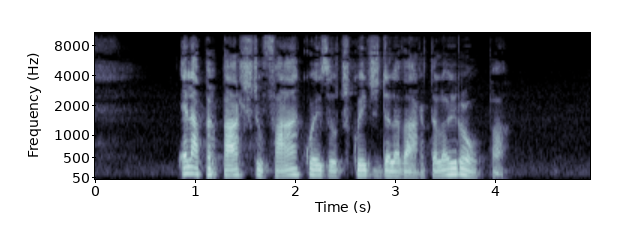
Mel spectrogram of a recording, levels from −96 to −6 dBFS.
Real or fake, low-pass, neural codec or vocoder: fake; 9.9 kHz; vocoder, 22.05 kHz, 80 mel bands, Vocos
